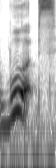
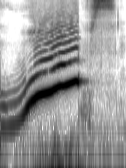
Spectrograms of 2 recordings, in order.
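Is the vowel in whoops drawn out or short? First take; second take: short; drawn out. First: The vowel is short and clipped. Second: The vowel is stretched out and exaggerated. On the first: The speaker calls it wrong. "instead of saying" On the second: The speaker calls it right. "really exaggerate and elongate that vowel"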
